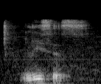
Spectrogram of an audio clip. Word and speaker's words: Liz's: When you see Liz with an apostrophe S, how do you pronounce that? Liz's.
